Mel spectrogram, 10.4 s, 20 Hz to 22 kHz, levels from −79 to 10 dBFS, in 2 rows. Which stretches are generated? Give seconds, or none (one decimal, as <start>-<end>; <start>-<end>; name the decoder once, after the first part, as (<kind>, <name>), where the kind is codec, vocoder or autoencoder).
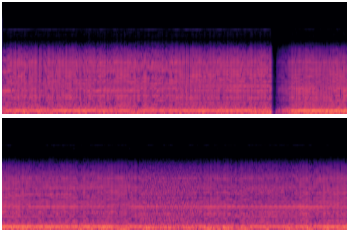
0.0-7.3 (vocoder, BigVGAN v2); 8.1-10.4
